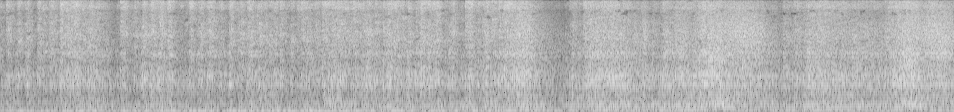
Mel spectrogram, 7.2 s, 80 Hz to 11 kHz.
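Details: V8 with newly installed headers and exhaust refitted under the car, first start after about three weeks of work. Deep, loud burble with a few throttle blips, even, no misfires or ticking. Louder in-cabin with exhaust vibration under the seat. Smoke is drying header silicone.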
